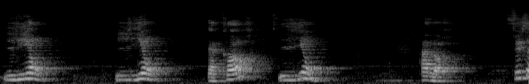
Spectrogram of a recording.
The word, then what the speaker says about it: lion: ion comme lion lion surtout n'insistez pas trop appuyez pas trop sur le i n'hésite pas lion non c'est faux parce qu'il y a des personnes qui prononcent mal et qui disent liant non j'essaie d'appuyer un petit peu légèrement sur le I et je dis lion lion d'accord lion alors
